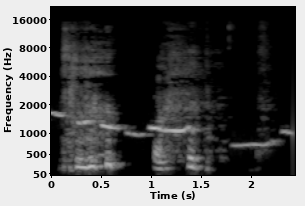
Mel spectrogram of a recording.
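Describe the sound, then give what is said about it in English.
Someone whistles a short melodic tune from the video game Deus Ex, clear pure notes sliding between pitches, accompanied by bursts of noisy background sound that come and go in the first half. “The guy in the street whistling the Deus Ex tune.”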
